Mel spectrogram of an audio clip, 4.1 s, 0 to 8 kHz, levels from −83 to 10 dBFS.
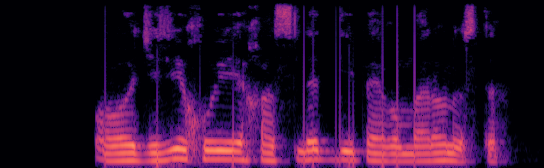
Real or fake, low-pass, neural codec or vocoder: real; 7.2 kHz; none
